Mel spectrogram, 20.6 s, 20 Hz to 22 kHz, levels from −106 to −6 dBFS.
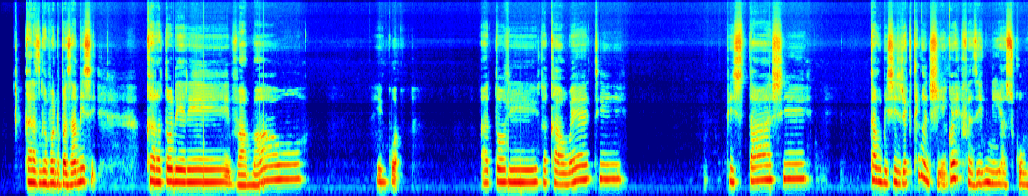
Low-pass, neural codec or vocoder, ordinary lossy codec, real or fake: none; none; none; real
